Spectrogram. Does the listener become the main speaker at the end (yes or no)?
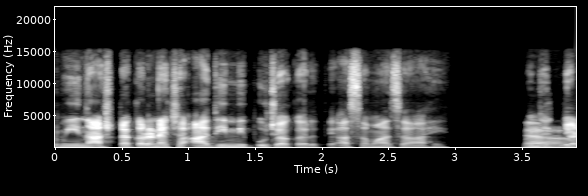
yes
